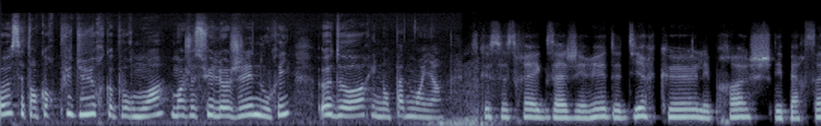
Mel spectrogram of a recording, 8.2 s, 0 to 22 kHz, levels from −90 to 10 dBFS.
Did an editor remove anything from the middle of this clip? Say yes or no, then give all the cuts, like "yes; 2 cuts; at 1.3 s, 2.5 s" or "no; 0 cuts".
no; 0 cuts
